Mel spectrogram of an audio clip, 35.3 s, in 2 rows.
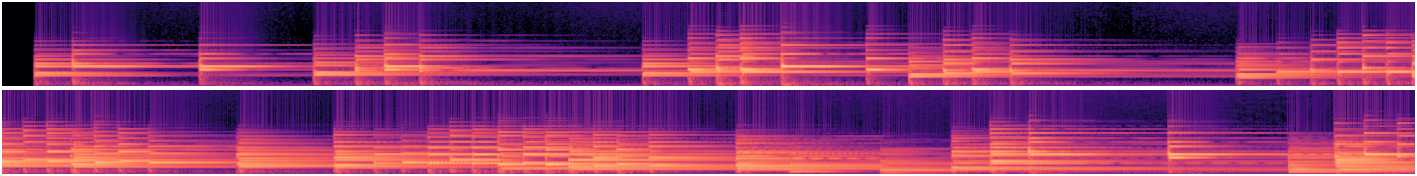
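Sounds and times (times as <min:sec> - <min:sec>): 
concert grand piano: 0:00.4 - 0:35.3.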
